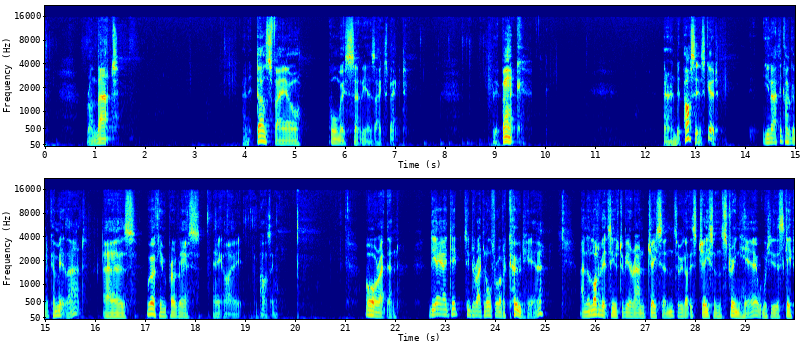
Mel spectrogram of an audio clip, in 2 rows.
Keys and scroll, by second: 7.8 super+z, 8.4 super+z, 9.7 ctrl+r, 15.4 super+k, 20.0 Escape, 28.3 super+b.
